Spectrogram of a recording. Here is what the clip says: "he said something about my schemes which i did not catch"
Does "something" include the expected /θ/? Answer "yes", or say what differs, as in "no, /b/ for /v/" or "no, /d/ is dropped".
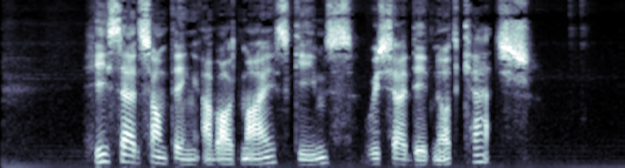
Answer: yes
